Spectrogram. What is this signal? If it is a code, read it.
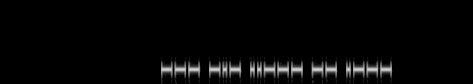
Morse code, heard as a keyed tone, about 36 wpm, 700 Hz. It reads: OK2MJ
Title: DXCC-100 Call Signs - 5 Characters - 35wpm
